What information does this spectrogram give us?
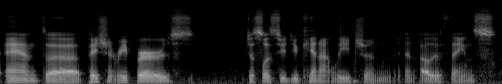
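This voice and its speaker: A man presenting a game build in a casual, unscripted way, rambling and halting as he often repeats words. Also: sits low, lively intonation, vocal fry, a bit bright.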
